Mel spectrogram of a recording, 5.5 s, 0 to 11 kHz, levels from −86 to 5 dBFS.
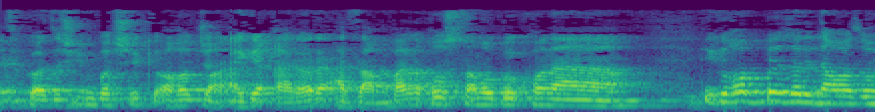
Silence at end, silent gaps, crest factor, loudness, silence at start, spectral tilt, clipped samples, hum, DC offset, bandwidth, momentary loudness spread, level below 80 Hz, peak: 0 s; none; 14 dB; -15 LUFS; 0 s; -6 dB/octave; under 0.1%; none; under 0.1%; 8.6 kHz; 7 LU; -62 dBFS; -2 dBFS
